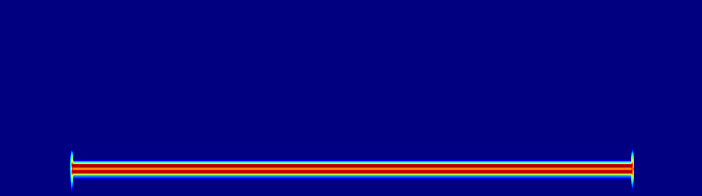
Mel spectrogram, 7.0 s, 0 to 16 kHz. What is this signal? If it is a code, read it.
Telephone call progress tone (North American or UK plan), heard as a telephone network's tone, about 350, 450 Hz. Dial tone.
